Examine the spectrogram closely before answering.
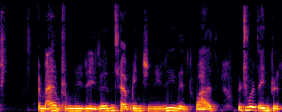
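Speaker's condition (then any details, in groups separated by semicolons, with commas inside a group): Cerebral palsy; mild, affects balance and hand control, walks, wheelchair after long flights, breathless rushing off planes; speech affected a bit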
